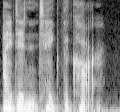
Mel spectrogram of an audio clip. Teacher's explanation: Everyone thinks you took the car, but you didn't. You would stress didn't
